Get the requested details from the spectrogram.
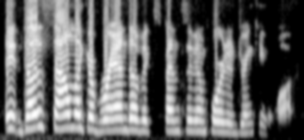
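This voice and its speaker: A woman's voice: on the high side, moderate pace, clear, resonant tone, poor audio. A woman playing in a tabletop game, tossing in teasing, dry asides. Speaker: player. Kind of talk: casual tabletop play.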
